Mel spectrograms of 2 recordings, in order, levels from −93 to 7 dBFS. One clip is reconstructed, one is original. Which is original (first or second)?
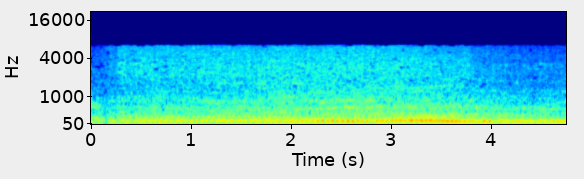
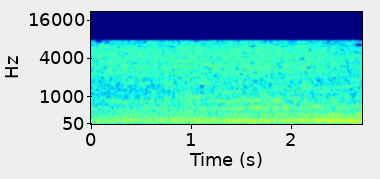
first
